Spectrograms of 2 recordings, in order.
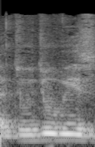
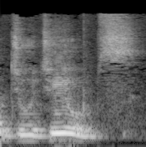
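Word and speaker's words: jujubes: ওটা জুজুবিস না, ওটার উচ্চারণটা আমরা ঠিক করব, কি বলবো? জুজিউবস।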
